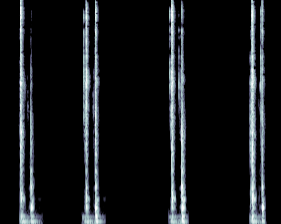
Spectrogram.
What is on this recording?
Pressing spacebar on computer mechanical keyboard
Pressing the spacebar on a computer mechanical keyboard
